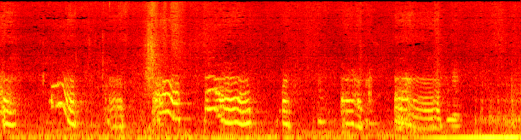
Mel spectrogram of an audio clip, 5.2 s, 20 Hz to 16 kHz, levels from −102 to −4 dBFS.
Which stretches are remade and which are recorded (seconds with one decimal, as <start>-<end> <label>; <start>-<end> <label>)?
0.0-0.6 remade; 0.6-1.8 recorded; 1.8-5.2 remade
